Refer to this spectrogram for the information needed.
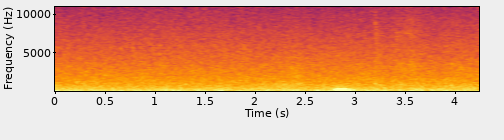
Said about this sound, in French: le bruit blanc qui va être créé vous permettra de passer à travers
